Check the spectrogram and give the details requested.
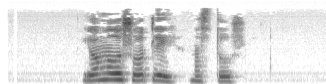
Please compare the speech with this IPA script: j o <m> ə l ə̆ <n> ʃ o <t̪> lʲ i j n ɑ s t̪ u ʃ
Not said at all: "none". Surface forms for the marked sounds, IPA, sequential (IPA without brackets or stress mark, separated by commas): ŋ, none, t̪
